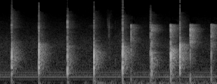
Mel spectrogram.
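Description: A brief round of applause: about a dozen sharp, distinct claps in an uneven rhythm that quickens toward the end, with no voices and only a faint steady hum underneath.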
